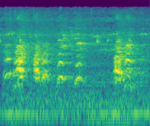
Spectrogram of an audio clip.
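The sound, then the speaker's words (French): A pack of stray dogs barks while chasing another dog, in a quick, uneven run of about five yaps, a short pause, then another burst, with no voices present. “Tu vois ce pauvre toutou là Il est poursuivi par une bande de chiens errants.”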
